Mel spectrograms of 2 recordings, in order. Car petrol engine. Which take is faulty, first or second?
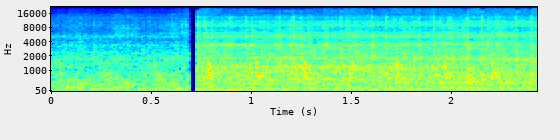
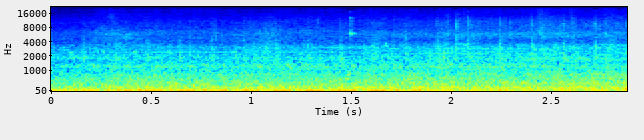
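first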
